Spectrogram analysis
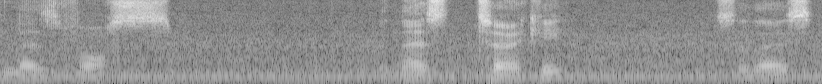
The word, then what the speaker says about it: Lesbos: We call it Lesbos, but it's pronounced Levos.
